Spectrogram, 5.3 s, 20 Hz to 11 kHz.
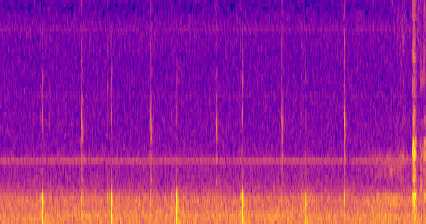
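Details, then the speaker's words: VW B5 Passat 1.8T EVAP purge valve, removed and pulsed 500 ms per pulse with a scan tool: sharp, even clicks about twice a second, switching normally; flow is in the arrow direction. "You can hear it, it's clicking nicely, and remember flow is in that direction, so you can just blow into it."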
